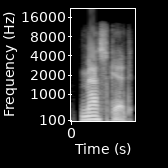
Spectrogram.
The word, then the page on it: mascot: American English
